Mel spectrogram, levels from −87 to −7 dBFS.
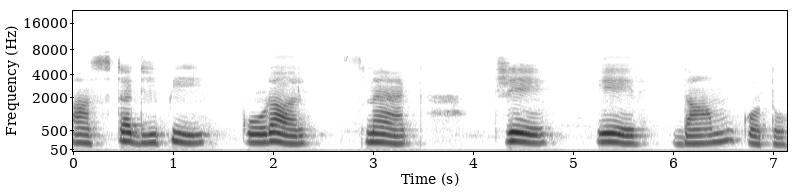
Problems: none marked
